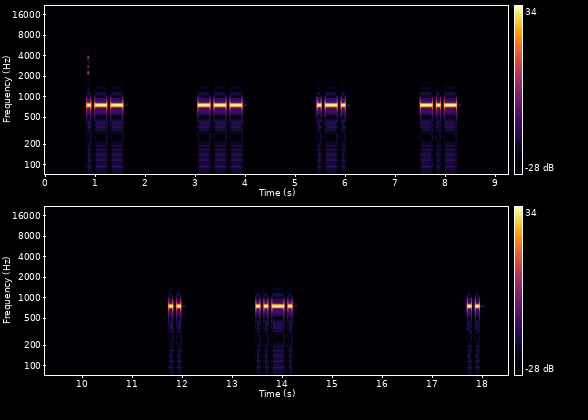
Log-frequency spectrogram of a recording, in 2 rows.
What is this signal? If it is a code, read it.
Morse code, heard as a keyed tone, about 15 wpm, spaced as for 5 wpm, 750 Hz. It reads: WORK IF I
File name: Morse / 05WPM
